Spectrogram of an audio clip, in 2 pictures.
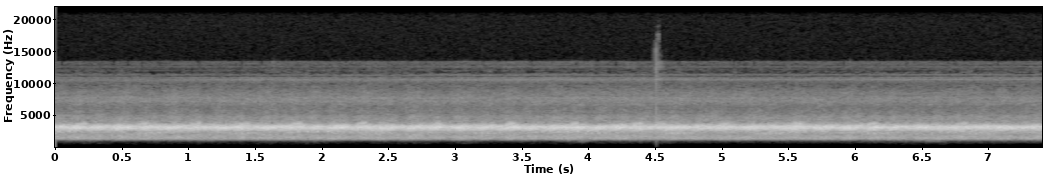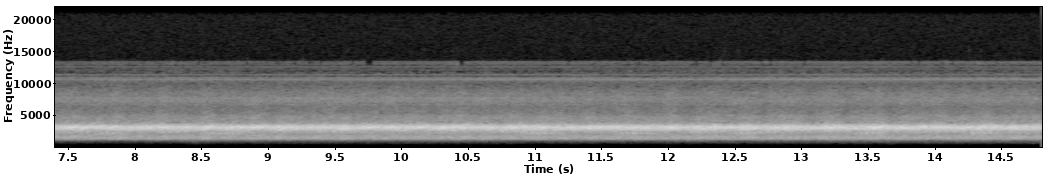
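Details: Moonlit rural rice field at night, before the rice is planted, alive with distant frog calls; a thick, unchanging chorus of fast-pulsed trills runs throughout, with one brief faint click near the middle.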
